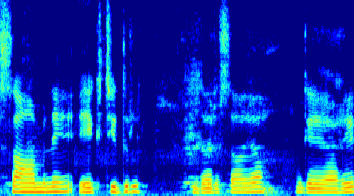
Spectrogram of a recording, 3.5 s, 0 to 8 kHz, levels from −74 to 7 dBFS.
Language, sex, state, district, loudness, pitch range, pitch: Hindi, female, Uttarakhand, Tehri Garhwal, -17 LUFS, 180-195 Hz, 185 Hz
